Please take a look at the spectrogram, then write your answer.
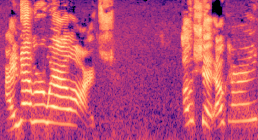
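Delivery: high, drawn-out replayed disbelief; shocked realisation. Speaker discovers she is wearing a large, high mock-shocked voice.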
